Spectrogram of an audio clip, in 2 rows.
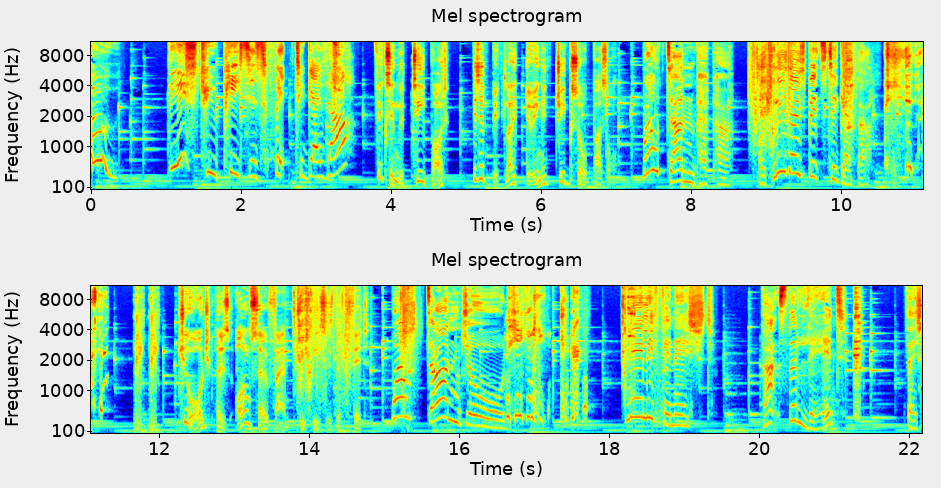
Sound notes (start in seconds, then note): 10.6 giggles; 11.7 snorts; 16.6 giggles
